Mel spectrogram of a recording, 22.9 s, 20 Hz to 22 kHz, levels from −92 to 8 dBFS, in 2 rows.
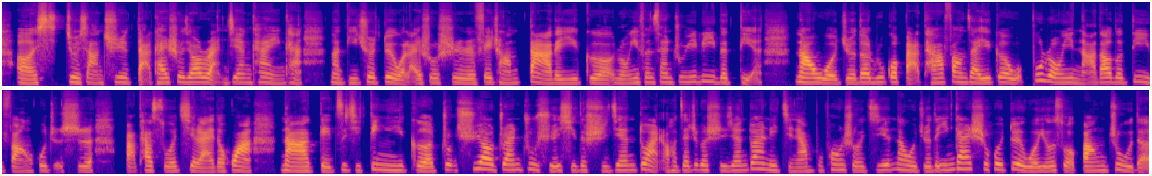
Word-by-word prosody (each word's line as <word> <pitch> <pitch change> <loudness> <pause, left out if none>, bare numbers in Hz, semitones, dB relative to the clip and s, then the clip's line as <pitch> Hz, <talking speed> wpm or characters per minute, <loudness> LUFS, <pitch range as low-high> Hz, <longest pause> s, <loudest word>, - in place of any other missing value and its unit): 呃， 185 -1 +2
想 190 - +8
就 230 - +2
想 200 -2 0
去 220 +1 +1
打 205 - 0
开 205 -1 +1
社 230 +2 0
交 220 0 +3
软 210 -3 +1
件 205 +1 -2
看 215 -1 -2
一 180 - -13
看。 - - -2 0.3
那 210 - -3
的 195 0 -10
确 220 +4 -1
对 220 +1 +2
我 180 -2 0
来 - - -2
说 205 +2 -4
是 200 -2 -2
非 215 +3 -1
常 195 -2 -4
大 180 - +7
的 180 - +1
一 185 +1 -6
个 190 -2 -2
容 185 0 -7
易 205 - -3
分 220 +1 -7
散 220 0 -1
注 235 +2 -11
意 235 +1 -7
力 255 0 -6
的 210 -2 -2
点。 205 - -9 0.3
那 220 -3 +9
我 195 -4 +2
觉 200 +2 -4
得 215 +1 +4
如 220 +1 -6
果 225 +1 +2
把 225 - +1
它 205 +1 0
放 230 0 -1
在 210 -2 +2
一 200 +1 +1
个 215 0 -1
我 195 - -5
不 310 +1 -3
容 220 -8 0
易 210 - -4
拿 195 -4 -3
到 215 +1 +4
的 215 -1 -4
地 230 +3 -10
方， 190 -2 -1
或 210 +3 -5
者 205 - -12
是 200 +1 +1 0.3
把 - - +3
它 215 +4 +1
锁 200 -2 +1
起 205 0 0
来 175 -1 +2
的 190 0 -3
话， 220 +4 +5 0.3
那 195 -4 +7
给 190 -1 -5
自 220 +5 0
己 210 -1 -1
定 235 -4 -3
一 220 - -5
个 200 -2 0
专 235 +5 -5
需 280 - +1
要 270 -3 +6
专 245 +1 -2
注 260 0 -8
学 205 -2 -1
习 220 +1 +1
的 215 0 -6
时 200 -1 +1
间 225 +2 -2
段， 260 +2 +1
然 - - -7
后 210 - -9
在 215 +2 -3
这 235 +2 -6
个 235 - -2
时 215 -1 -2
间 220 +1 -5
段 280 +1 -1
里 225 -2 -4
尽 195 -2 -5
量 185 +2 -3
不 205 0 -18
碰 240 +3 -6
手 200 -3 -4
机， 215 +4 -4
那 245 -1 -5
我 210 - -3
觉 195 0 -6
得 205 - -4
应 235 +3 -7
该 280 +1 +2
是 260 - +3
会 255 0 -1
对 245 +1 0
我 190 -2 -2
有 200 +1 -3
所 210 - -4
帮 205 +1 +4
助 215 -2 -4
的。 - - -4
210 Hz, 305 characters per minute, -22 LUFS, 195-225 Hz, 0.3 s, 那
